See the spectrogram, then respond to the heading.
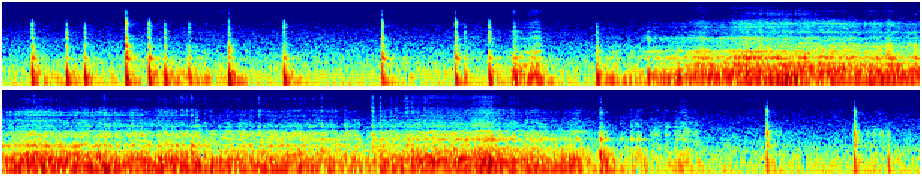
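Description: One hand taps and knocks with fingertips and nails on a solid light wood butcher block tabletop, making sharp, short, dull knocks. The tapping gives way to a sustained scratching across the wood surface, then a few more taps follow at the end.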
